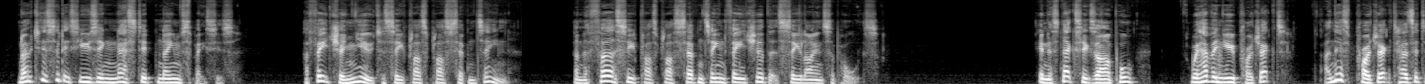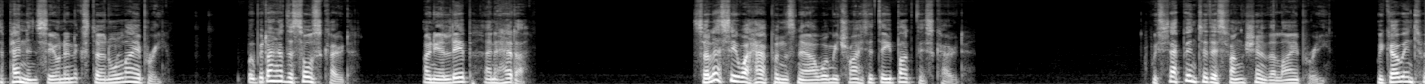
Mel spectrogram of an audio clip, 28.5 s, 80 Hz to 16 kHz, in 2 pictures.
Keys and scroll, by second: 24.1 ctrl+d, 26.7 F7.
